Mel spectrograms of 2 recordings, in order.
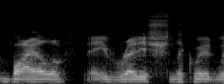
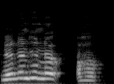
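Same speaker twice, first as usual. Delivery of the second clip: dismayed Callista; 6 semitones higher, 4 dB louder than usual. Acted. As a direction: fret and then give up on it. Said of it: "She goes".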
